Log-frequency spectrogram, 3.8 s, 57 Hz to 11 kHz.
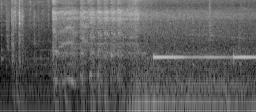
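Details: Chevy Avalanche after a new battery install: brief cranking, catches quickly and settles into an even, steady idle with no misses or knocks; charging reads about 14 volts, healthy start.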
